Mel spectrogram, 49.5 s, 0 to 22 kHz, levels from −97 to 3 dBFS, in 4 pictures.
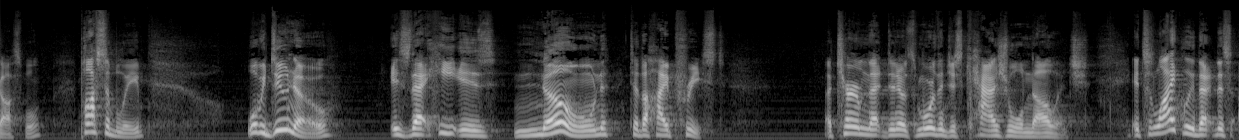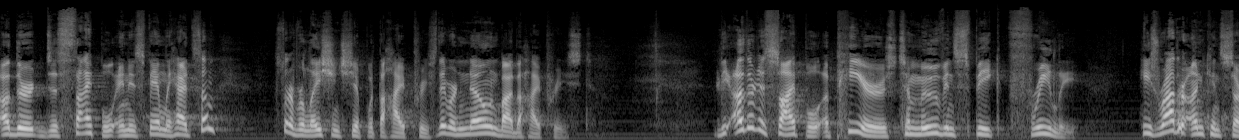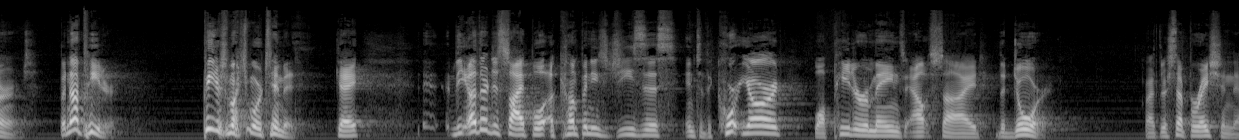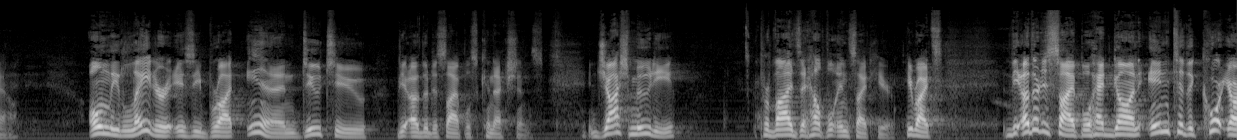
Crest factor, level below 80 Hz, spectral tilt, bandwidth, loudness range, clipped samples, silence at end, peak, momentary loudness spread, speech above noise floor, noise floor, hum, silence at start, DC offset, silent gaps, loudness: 24 dB; -70 dBFS; -5.5 dB/octave; 16 kHz; 5 LU; under 0.1%; 0 s; -4 dBFS; 15 LU; 44 dB; -70 dBFS; none; 0 s; under 0.1%; none; -27 LUFS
